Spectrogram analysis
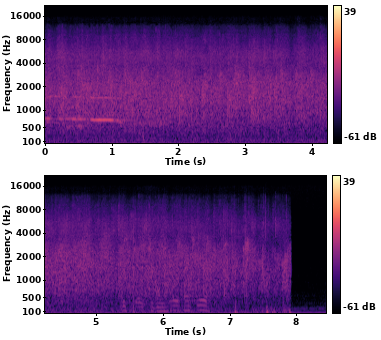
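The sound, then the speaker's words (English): Church audience applauding to welcome a guest speaker: dense, steady clapping that holds for about eight seconds and then cuts off abruptly. “what I would love is if you'd put your hands together and welcome our guest speaker for today, Aaron Freeman. Come on out.”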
